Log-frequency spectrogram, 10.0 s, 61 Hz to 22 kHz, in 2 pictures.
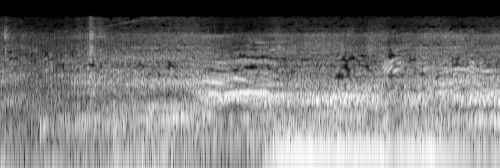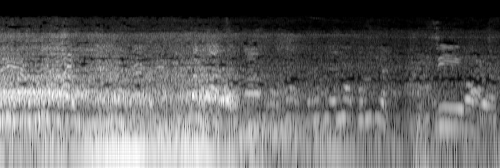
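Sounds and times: car engine under load: 0.0 - 10.0
people's voices: 1.8 - 10.0.

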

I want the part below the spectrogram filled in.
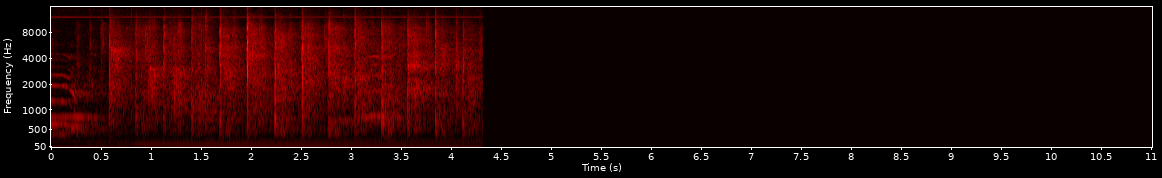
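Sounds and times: people clapping: 0.0 - 4.4.

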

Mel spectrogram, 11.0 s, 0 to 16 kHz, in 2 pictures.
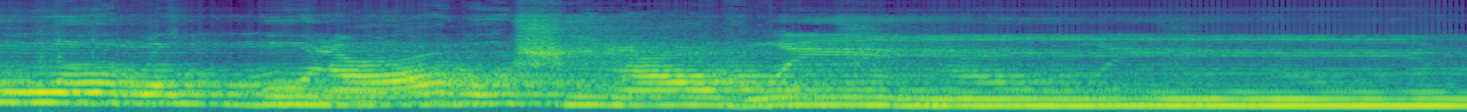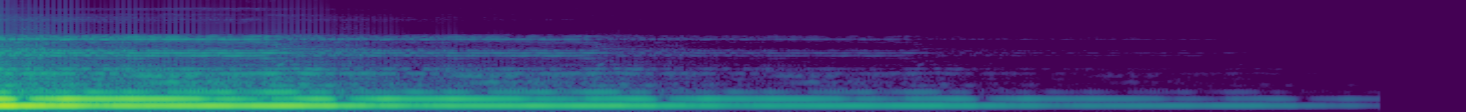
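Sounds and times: person chanting long note: 0.0 - 8.8.

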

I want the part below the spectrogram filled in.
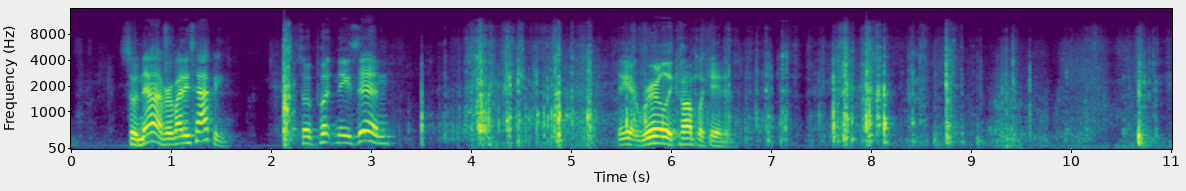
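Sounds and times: packaging rustling: 3.2 - 11.0.

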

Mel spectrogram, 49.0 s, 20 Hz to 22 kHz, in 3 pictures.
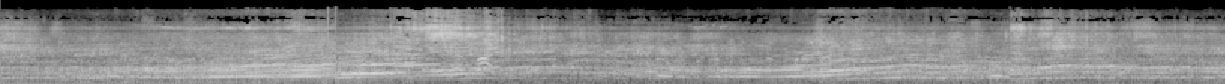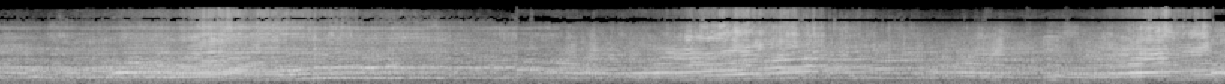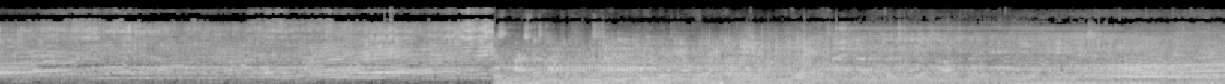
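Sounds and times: racing car engines: 0.0 - 49.0.

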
